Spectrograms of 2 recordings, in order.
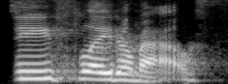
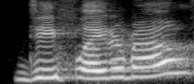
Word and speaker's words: Die Fledermaus: Die Fledermaus. – Isn't deflator like die, D-I-E, and then flader, like F-L-A-D-E-R, and then mouse, like mouse, the little mouse. Die Fledermaus.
